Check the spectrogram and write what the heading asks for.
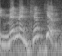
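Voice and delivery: name yelled high and loud; excited shout. Real, not acted. Caster hyping a player's big play, excited shout. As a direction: call out the player's name as the kill lands.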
